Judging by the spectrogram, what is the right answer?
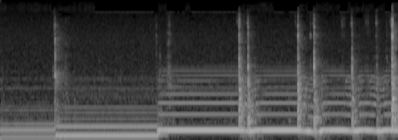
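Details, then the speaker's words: Rare Minitmoog synthesizer as received, before repair. A pure single tone jumps between pitches as the octave switch moves, with no oscillator sound. Owner suspects the filter is oscillating too hard; unconfirmed. No oscillator output, filter tone only. "So I think we got a problem with the filter. I think the filter is just too hard an oscillation."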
